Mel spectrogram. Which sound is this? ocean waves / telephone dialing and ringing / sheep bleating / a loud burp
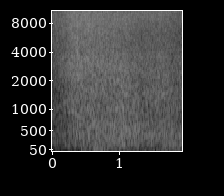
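ocean waves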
